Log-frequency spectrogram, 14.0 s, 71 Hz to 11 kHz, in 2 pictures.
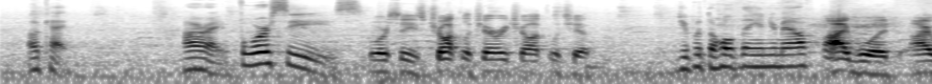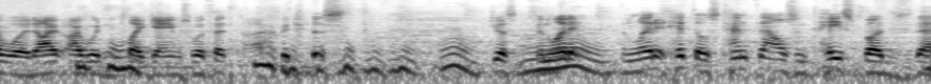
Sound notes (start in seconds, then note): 8.8 laughs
